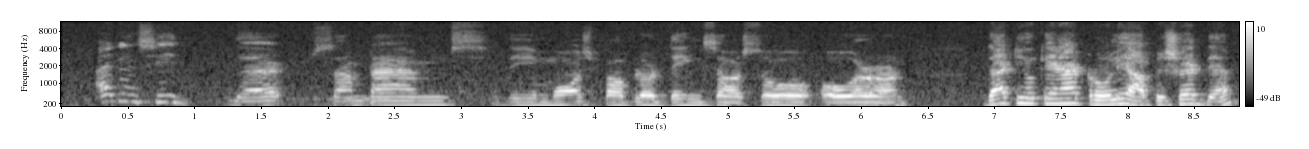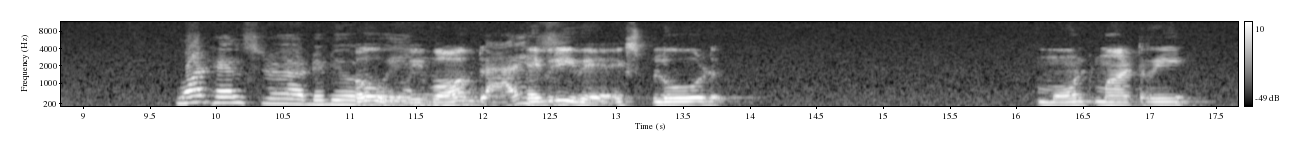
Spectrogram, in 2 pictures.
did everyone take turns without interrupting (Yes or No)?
No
